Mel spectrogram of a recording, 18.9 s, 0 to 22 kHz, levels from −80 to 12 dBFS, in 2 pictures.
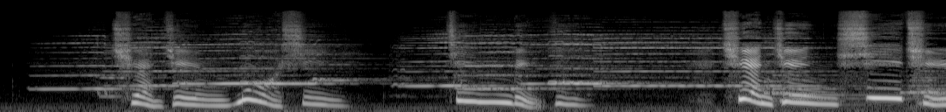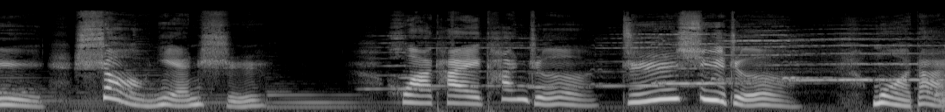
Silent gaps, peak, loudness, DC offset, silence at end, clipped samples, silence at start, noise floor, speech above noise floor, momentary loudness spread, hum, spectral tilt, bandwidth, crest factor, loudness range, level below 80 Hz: none; -2 dBFS; -18 LUFS; under 0.1%; 0 s; under 0.1%; 0.35 s; -46 dBFS; 29 dB; 17 LU; none; -4 dB/octave; 15.5 kHz; 18 dB; 6 LU; -58 dBFS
